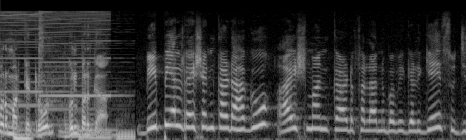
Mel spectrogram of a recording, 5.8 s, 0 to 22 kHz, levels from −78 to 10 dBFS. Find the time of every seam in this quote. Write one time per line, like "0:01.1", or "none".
0:01.7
